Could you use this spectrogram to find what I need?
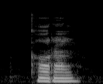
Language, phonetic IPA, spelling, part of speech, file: Polish, [ˈkɔral], koral, noun, LL-Q809 (pol)-koral.wav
